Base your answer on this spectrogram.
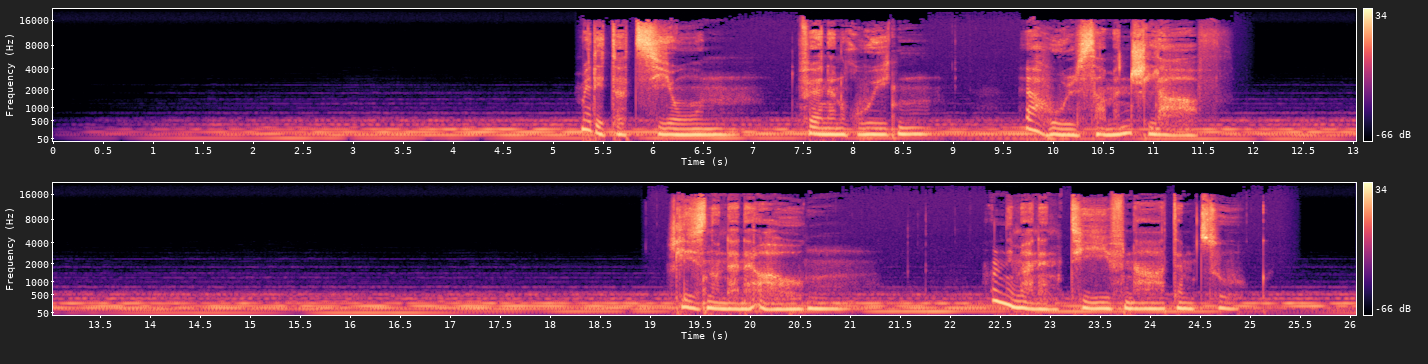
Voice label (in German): Einschlafmeditation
